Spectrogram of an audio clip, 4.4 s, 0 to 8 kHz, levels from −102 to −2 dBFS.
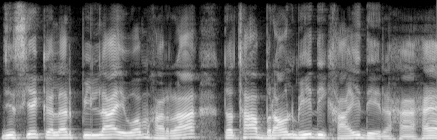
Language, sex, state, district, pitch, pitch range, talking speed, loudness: Hindi, male, Jharkhand, Garhwa, 150 Hz, 140-160 Hz, 150 wpm, -13 LUFS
